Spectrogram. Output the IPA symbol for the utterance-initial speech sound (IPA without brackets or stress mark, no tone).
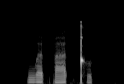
w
